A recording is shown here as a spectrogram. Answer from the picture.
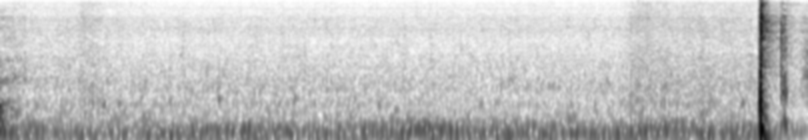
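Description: A single sharp, loud rifle shot near the end, over faint steady background hiss.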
